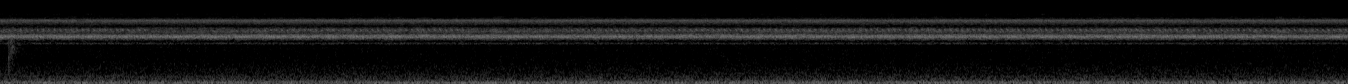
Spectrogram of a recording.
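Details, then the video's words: Crickets and grassworms chirping on a summer or autumn night at midnight: a dense, unbroken high shimmering chorus with several steady layered bands, no distinct pulses, and a faint low rumble beneath. "Cricket sound 2 hours, summer autumn night grassworm lullaby"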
